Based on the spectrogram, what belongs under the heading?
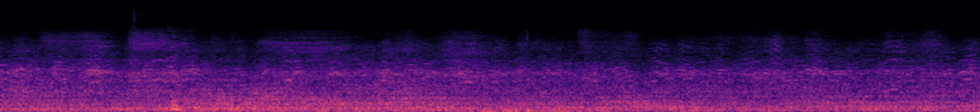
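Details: Snow geese in a dense, continuous chorus of overlapping nasal honks, many birds calling at once with no pauses, over a steady low rumble.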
